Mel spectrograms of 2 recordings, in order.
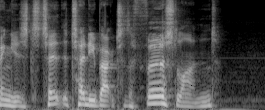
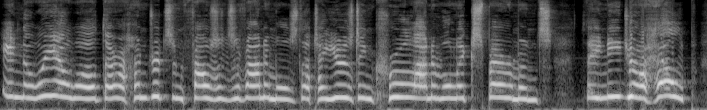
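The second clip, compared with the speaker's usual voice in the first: earnest teddy plea; 6 dB louder than usual. Acted. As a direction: plead like a tiny earnest teddy. Reading the game's plea aloud.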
